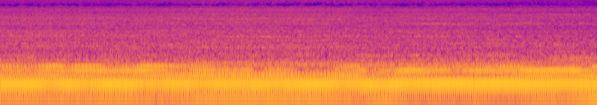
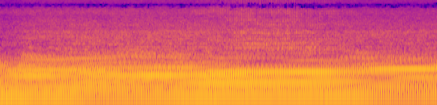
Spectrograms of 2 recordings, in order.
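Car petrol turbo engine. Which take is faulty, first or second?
second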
